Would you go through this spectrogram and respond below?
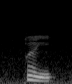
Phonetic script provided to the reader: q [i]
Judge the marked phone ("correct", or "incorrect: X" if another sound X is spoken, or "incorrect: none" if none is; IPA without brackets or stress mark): incorrect: ĩ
